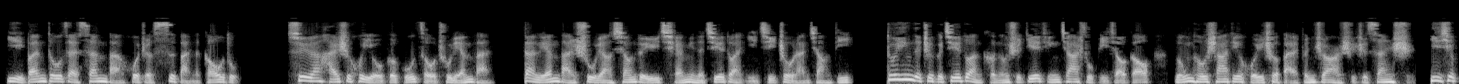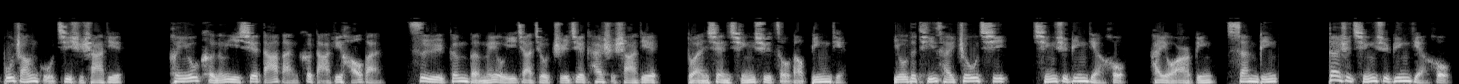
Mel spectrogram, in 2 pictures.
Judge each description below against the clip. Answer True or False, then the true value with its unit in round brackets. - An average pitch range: False (6.7 semitones)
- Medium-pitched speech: False (110 Hz)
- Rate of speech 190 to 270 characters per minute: False (295 characters per minute)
